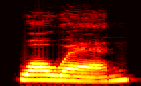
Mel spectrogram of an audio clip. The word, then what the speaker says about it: วอแหวน: This one is called วอแหวน It makes the sound w, just like the W in water.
